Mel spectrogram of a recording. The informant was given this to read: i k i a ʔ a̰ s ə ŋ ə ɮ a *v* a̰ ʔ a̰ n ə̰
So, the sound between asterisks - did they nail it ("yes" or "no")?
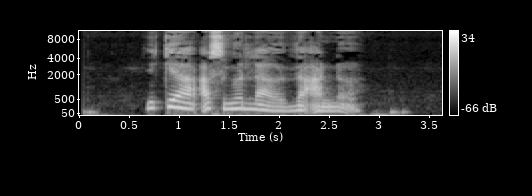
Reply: no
